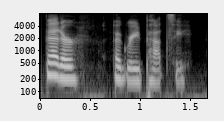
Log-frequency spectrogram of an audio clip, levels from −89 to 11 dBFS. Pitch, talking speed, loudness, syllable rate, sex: 200 Hz, 105 wpm, -19 LUFS, 5.2 syllables/s, female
